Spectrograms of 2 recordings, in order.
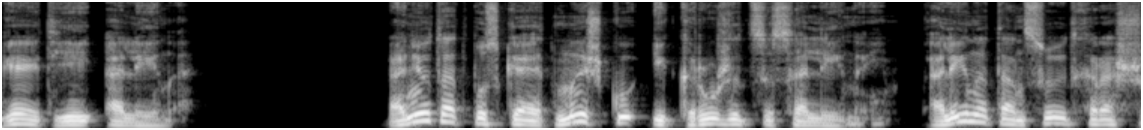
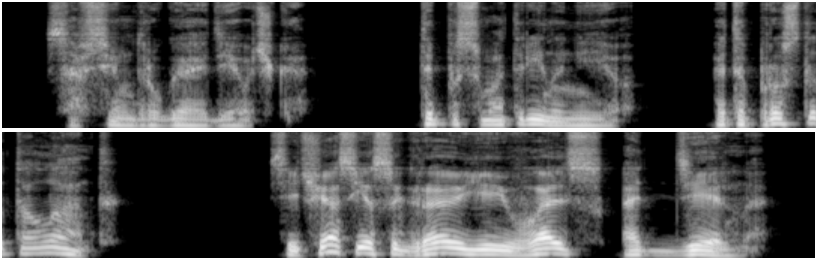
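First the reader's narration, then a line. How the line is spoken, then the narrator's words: Whisper. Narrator (Russian): шепотом говорит Марина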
